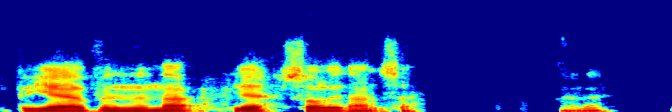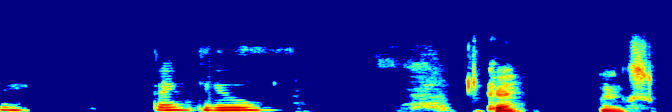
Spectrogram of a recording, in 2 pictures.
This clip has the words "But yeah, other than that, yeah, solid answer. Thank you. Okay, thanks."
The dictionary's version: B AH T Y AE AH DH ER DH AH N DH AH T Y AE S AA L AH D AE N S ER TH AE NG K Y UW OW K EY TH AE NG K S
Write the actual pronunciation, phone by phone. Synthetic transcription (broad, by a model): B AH T Y AE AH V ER DH AH N DH AH T Y AE S AA L AH D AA N S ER TH AE NG K Y UW OW K EY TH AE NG K S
